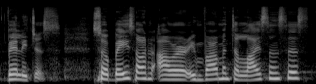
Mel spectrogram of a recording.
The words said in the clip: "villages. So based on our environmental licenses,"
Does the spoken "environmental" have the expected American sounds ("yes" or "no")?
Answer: no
